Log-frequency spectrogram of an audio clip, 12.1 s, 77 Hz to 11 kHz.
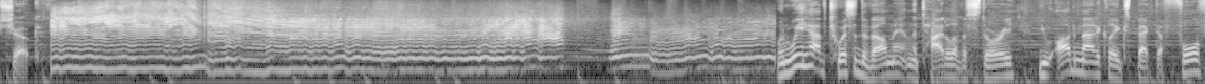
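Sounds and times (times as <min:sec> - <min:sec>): motorcycle engine at high revs: 0:00.5 - 0:07.8.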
